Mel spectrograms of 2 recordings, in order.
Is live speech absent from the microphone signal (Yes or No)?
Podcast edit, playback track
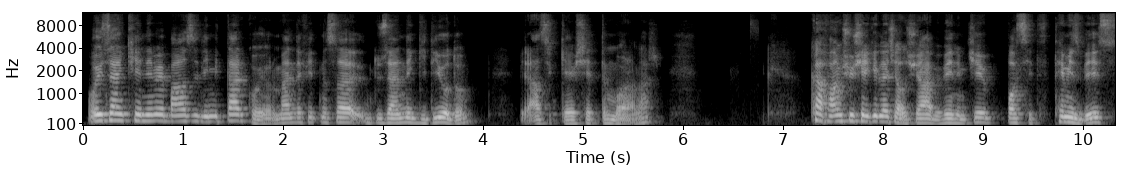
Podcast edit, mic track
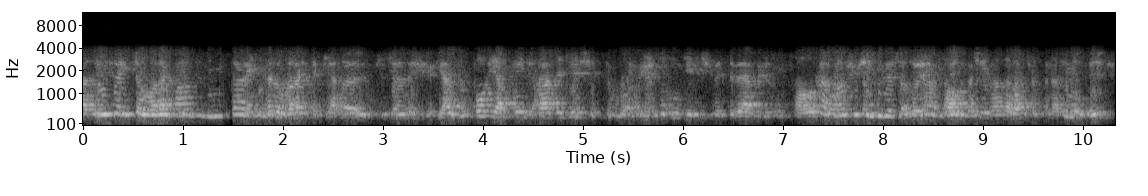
No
